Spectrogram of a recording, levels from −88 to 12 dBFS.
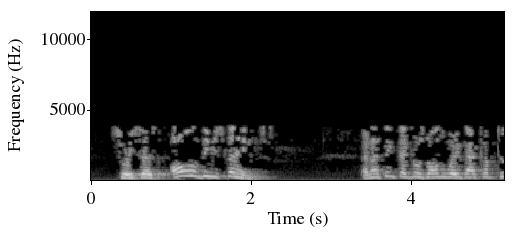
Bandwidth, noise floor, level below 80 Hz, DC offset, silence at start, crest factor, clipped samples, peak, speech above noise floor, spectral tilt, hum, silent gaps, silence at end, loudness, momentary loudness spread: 4.1 kHz; -57 dBFS; -58 dBFS; under 0.1%; 0.3 s; 14 dB; under 0.1%; -4 dBFS; 40 dB; -10 dB/octave; none; none; 0 s; -18 LUFS; 8 LU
